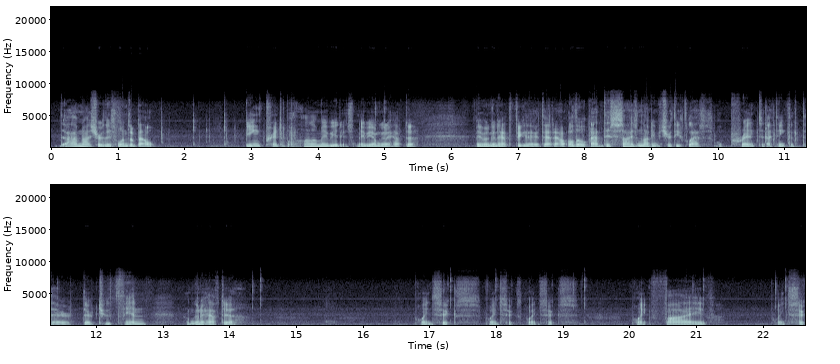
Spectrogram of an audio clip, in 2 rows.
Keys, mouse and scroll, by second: 2.2 middle click, 3.1 click, 3.6 g, 5.0 click, 7.0 scroll down 1, 8.0 KP_1, 8.8-9.8 scroll up 1, 9.8 Tab, 10.7 Tab, 11.1 a, 14.4 click, 17.2 click, 17.3 click, 17.8 click, 19.2 click, 21.1 click, 22.2 click.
